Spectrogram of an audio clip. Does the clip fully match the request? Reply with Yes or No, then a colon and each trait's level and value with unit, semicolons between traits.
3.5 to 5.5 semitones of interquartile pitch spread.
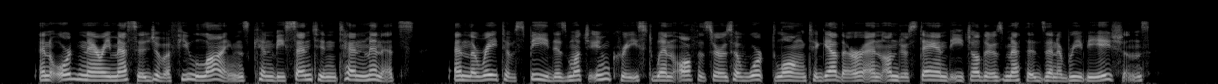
No: narrow, 2.6 semitones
